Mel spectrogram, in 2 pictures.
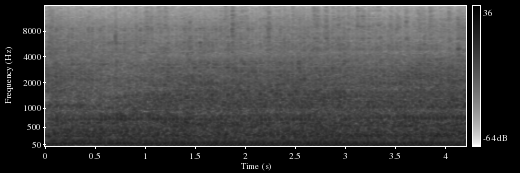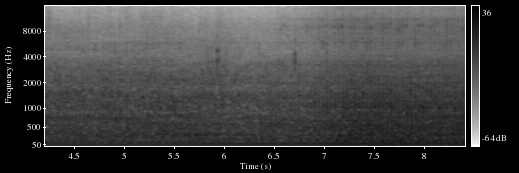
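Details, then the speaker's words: Used Nissan Navara pickup, diesel: steady, even idle with a smooth low clatter about 3.5 beats a second, no knocks or misses; a slight rattle is suspected to be a heat shield; engine sounds healthy. "Sounds quite sweet though, the engine."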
